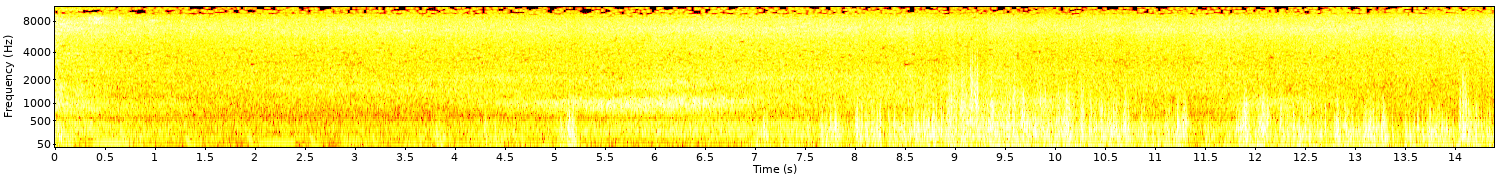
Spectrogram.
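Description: Outdoor road sound: steady traffic noise with wind buffeting the microphone, the gusty rumble growing louder from about halfway through.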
